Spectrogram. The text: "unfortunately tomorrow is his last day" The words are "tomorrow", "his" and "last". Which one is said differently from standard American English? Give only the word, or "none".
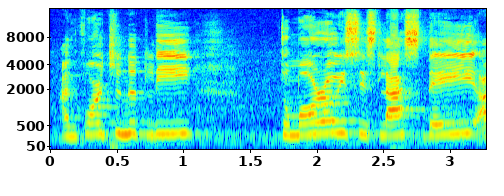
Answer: his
